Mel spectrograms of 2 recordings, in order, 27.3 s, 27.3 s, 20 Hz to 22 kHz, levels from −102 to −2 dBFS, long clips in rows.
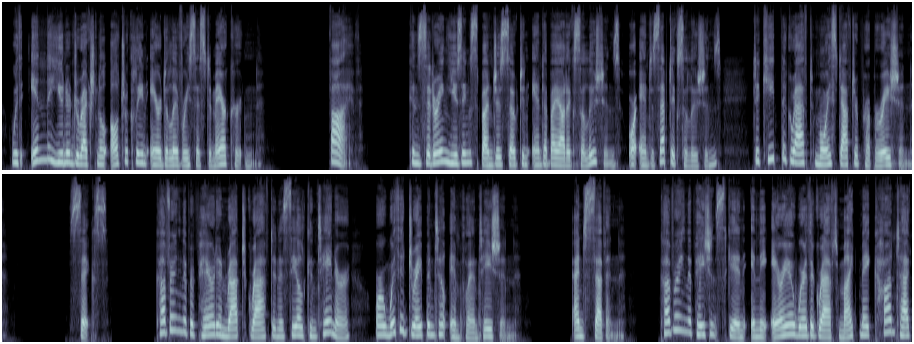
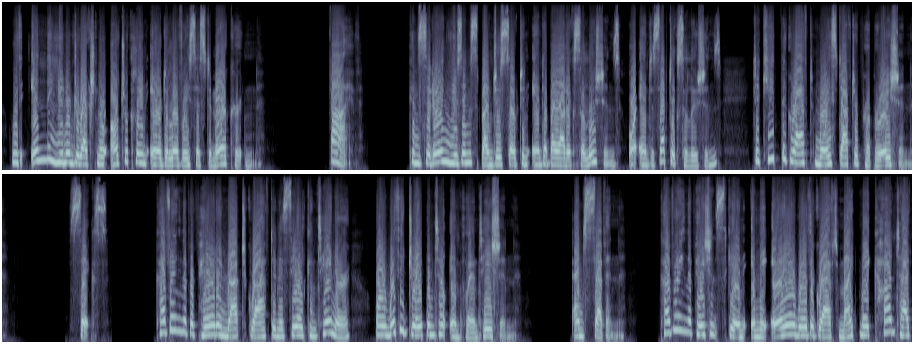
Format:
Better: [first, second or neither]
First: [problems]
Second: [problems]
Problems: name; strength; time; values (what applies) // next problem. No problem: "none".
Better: first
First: none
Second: distortion; heavy; 17% of the sound clipped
